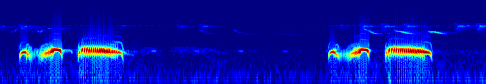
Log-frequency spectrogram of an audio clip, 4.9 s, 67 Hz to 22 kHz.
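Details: Spotted dove (tekukur) with a medium, loud 'Kuk 1' voice and many fill notes. A two-part coo, a quick wavering note then a long, even, resonant one, sounds twice about three seconds apart, with faint high chirps between.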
